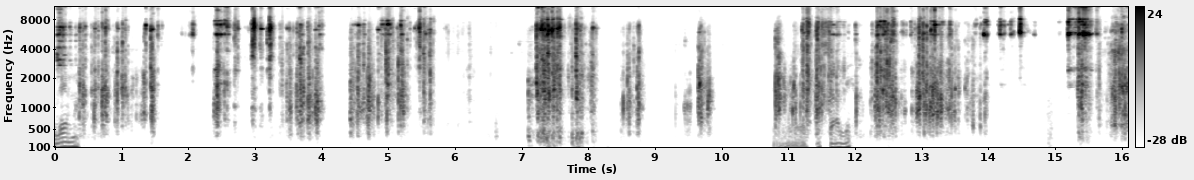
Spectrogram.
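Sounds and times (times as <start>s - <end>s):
metal hand tools clattering: 0.0s - 1.6s.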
